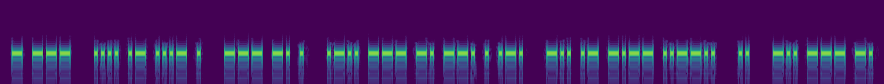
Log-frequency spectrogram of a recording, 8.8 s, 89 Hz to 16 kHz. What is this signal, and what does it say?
Morse code, heard as a keyed tone, about 34 wpm, 600 Hz. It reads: TO HAVE ONE LONGER DAY? I DON
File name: the old man and the sea / the old man and the sea 1 35wpm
